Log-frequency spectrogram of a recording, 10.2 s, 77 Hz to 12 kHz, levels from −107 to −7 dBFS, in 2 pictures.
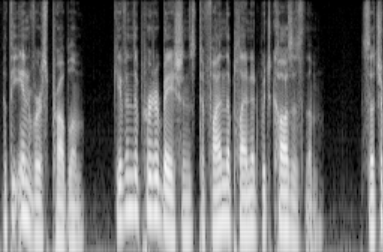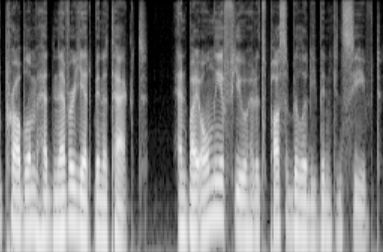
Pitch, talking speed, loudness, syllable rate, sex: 120 Hz, 180 wpm, -20 LUFS, 5.8 syllables/s, male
